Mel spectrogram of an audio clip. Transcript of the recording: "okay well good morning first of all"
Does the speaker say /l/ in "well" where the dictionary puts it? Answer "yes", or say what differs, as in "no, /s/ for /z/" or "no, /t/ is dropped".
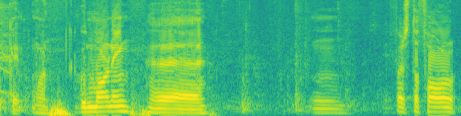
no, /n/ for /l/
